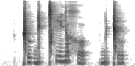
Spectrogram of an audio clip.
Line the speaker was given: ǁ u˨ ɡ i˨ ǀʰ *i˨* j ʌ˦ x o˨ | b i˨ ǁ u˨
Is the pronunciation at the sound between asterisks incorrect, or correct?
incorrect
